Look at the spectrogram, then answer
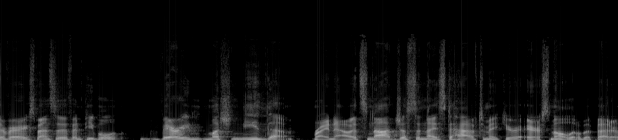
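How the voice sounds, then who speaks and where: The sound is dry and close with no echo, in a very clean recording with a silent background. A man speaks at a fairly high pitch in a bright, sharp tone. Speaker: tech guides editor. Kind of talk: casual chat. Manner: slight mumble.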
